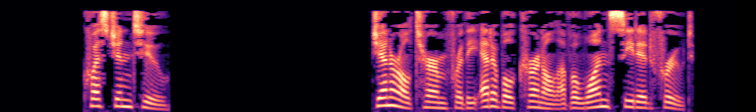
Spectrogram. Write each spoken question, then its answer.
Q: General term for the edible kernel of a one-seeded fruit.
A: Answer a nut.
